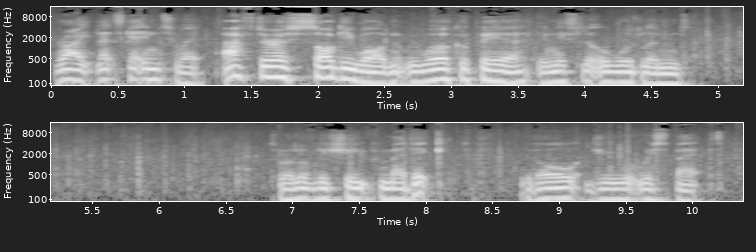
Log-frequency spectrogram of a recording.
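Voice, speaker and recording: A man vlogs casually while on a long hike along a country road and moorland, camera held at arm's length, chatting and recapping the map in a tired, rambling way with frequent laughs. His voice is fairly low, fairly even, unhurried and a little mellow, with slight background noise and rough recording quality.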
